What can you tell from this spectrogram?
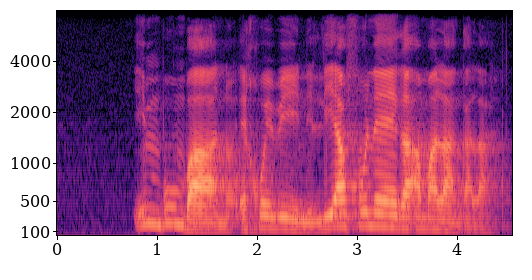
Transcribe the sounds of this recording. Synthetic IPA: imbʱumbʱanɔ̰ʔɛxweɓenilijafunɛk̬aʔamalaŋa̰la̰

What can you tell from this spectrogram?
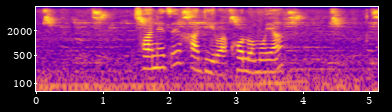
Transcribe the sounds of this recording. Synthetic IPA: t͡sʰwanet͡sɪχadirwakʰɔlɔmɔja

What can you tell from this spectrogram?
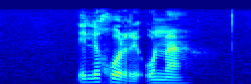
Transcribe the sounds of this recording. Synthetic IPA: ɪlɪχʊrɪ̰ʔʊna

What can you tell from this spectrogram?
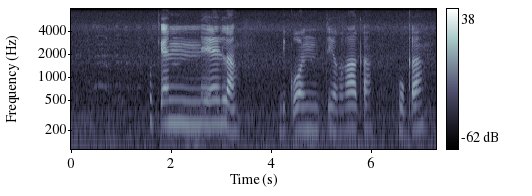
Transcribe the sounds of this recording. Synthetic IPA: hʊkʼɛnnɛla | dikʼɔn̩tʼɪɣakʼa | hʊkʼa

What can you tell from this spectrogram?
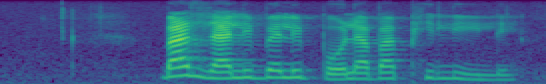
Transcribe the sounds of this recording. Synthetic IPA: ɓaɮaliɓelib̥ʱɔlaɓapʰiliːlɛ

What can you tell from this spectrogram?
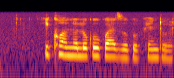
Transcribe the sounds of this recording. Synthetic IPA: ikʰɔnɔlokʼukʼwazuk̬ʼupʰɛndʱuːl

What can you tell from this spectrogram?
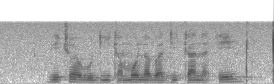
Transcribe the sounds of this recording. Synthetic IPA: bit͡ʃʼwabʊdikʼamʊlabadikʼana̰ʔɪ

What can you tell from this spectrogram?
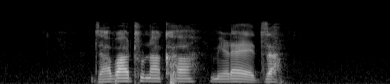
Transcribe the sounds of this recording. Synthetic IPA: d͡zaβatʰunakʰamiɺɛːd͡za

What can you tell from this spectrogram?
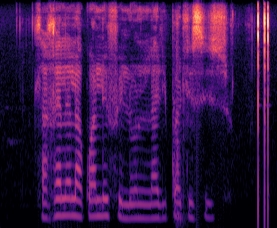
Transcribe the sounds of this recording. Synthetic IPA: ɬaχɛlɛlakwalɪfɪloŋ̩ladipʼat͡ɬʼisiːsɔ̥

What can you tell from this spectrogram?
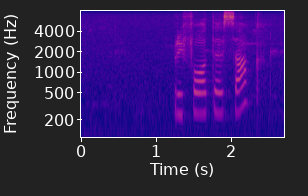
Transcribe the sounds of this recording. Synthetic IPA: prifɑːtəsɐk

